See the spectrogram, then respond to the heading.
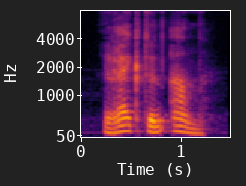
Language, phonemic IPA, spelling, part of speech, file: Dutch, /ˈrɛiktə(n) ˈan/, reikten aan, verb, Nl-reikten aan.ogg
- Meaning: inflection of aanreiken: 1. plural past indicative 2. plural past subjunctive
